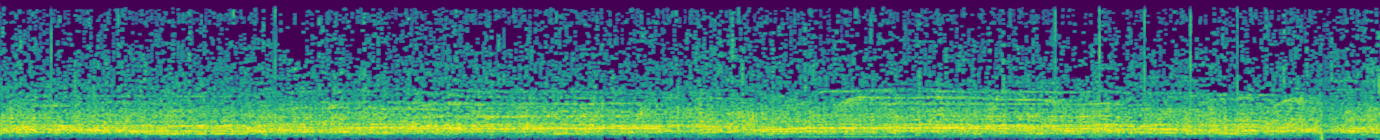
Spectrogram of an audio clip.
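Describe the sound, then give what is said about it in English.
A late-night talk show studio audience cheers wildly, with fans in the show's t-shirts going crazy. A loud, unbroken roar of cheering and whooping runs throughout at steady volume. “Right now, they're just panning the audience and just showing a lot of people with Lopez Tonight t-shirts on going crazy.”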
